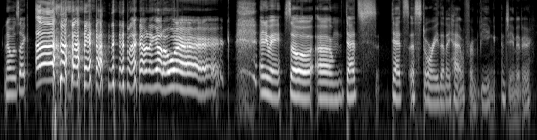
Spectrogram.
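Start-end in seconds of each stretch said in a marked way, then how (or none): 0.7-4.6 high, loud, slow laugh-whine; real laughing despair; laugh-crying. Real, not acted. Laugh-crying about parents.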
